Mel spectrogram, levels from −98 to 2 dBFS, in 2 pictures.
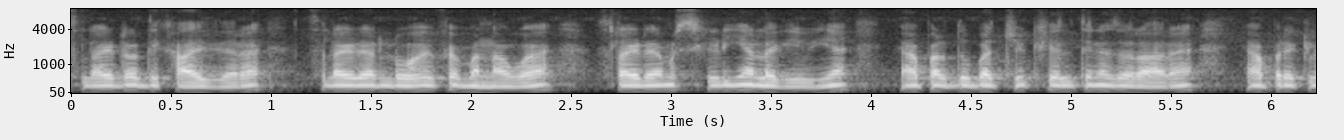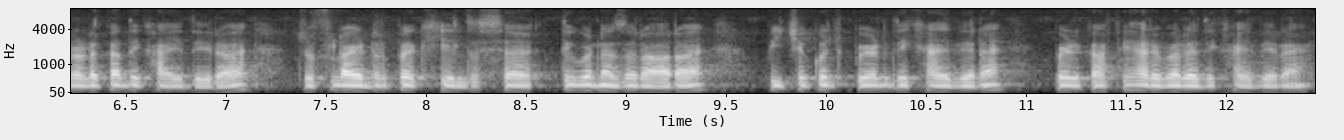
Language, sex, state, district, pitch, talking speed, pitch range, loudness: Hindi, male, Uttar Pradesh, Gorakhpur, 110 Hz, 280 wpm, 105-110 Hz, -18 LUFS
